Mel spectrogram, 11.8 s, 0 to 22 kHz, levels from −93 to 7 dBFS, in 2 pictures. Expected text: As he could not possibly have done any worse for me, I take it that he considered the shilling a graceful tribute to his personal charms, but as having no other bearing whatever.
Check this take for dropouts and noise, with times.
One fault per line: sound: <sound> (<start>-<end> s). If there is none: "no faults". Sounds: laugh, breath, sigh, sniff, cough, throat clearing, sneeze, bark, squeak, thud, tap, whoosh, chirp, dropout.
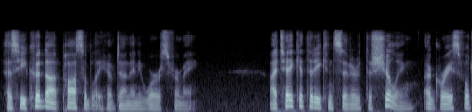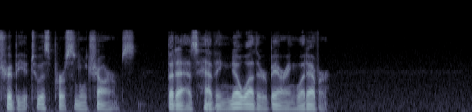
no faults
